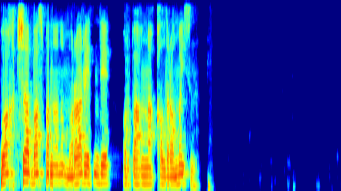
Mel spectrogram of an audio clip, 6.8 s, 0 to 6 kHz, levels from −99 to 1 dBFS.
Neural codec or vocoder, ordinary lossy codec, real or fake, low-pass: none; none; real; 5.4 kHz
